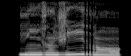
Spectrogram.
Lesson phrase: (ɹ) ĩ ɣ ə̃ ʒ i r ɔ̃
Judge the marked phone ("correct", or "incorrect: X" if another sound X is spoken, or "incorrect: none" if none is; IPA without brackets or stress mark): incorrect: j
